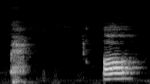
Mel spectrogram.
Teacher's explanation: ठीक, और ये ह्रस्व, इसमें बोलने में एक मात्रा का समय लगता है, और ये मध्य, जीभ की मध्य स्थिति से उच्चारण इसका होता है, इसलिए इसको मध्य स्वर कहा जाता है।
